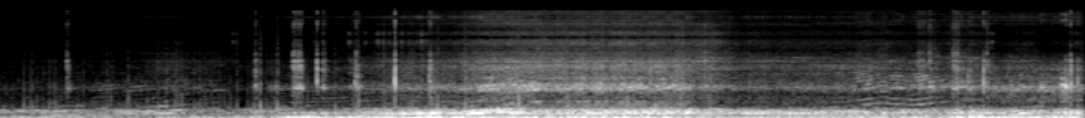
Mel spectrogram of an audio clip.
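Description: A race car's engine heard from inside its cabin, running at a low rumble and then pulling away about three seconds in, with a few sharp clicks as it goes, the engine louder and revving up through the rest.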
